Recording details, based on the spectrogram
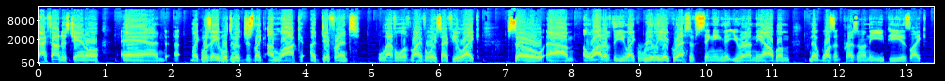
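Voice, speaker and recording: A man with a low talking voice, a band's vocalist as a podcast guest, chatting casually and rambling with many fillers and restarts. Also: clear, resonant tone, no room sound, low-quality recording.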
